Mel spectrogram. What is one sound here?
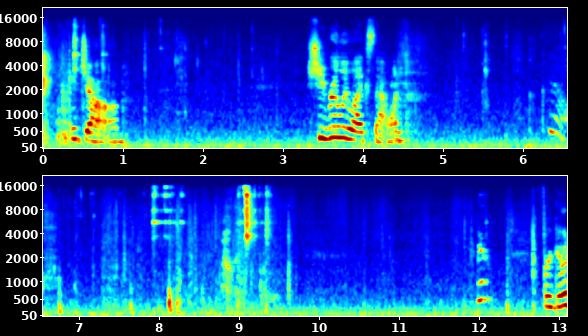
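A young woman speaks to a puppy in a high, cheerful voice nearby.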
